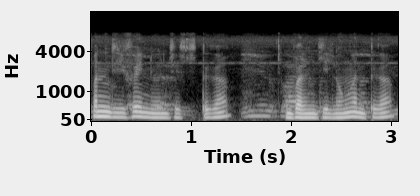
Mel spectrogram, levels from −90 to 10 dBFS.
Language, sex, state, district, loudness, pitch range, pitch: Wancho, male, Arunachal Pradesh, Longding, -17 LUFS, 135-165 Hz, 145 Hz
